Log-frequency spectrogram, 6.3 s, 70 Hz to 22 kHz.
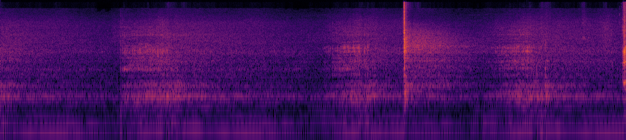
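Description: A Renault Megane RS Trophy 300 engine revs steadily at light throttle around 3,000 RPM, with a couple of sharp exhaust pops cracking through the droning hum.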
